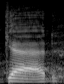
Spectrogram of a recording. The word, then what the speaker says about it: Gad: it's uh just pronounced Gad the uh the other letters that don't exist like you're gagging like Gad no Gad Gad with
